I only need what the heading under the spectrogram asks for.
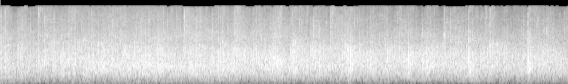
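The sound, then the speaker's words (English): An audience claps steadily, a dense, even wash of many hands with no pauses, sustained at a strong level throughout with no voices standing out. “If you want to clap and something moves you, God moves on you, something that's said, something that's sung, something that you want to testify with your heart, then clap, man, just to let it out.”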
